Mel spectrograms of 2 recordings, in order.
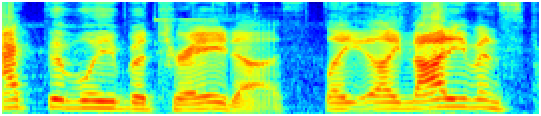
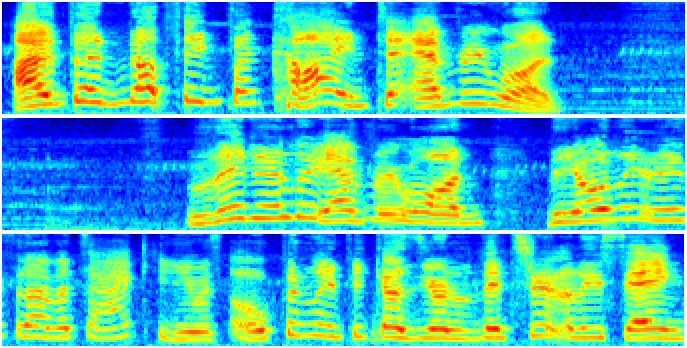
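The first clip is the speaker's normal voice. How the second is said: high, fast, pleading outrage; exasperated rant; 6 semitones higher than usual. Real, not acted. Gamer ranting at the guard captain, high exasperated outrage. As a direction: argue back at the screen, voice pitched way up. Player rants at the game NPC.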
